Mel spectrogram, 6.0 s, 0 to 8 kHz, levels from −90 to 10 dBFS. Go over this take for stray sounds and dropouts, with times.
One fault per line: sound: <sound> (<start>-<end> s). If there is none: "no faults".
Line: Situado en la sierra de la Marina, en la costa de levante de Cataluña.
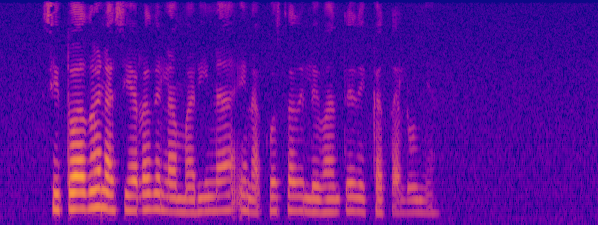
no faults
